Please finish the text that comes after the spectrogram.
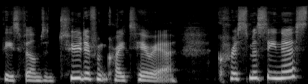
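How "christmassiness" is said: mock-technical term. Real, not acted. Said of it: "that's a very technical scientific term".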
